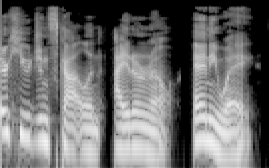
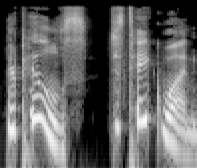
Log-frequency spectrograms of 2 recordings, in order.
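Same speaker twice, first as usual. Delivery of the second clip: mock pushy; 8 semitones higher, slower than usual. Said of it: "He's like".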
